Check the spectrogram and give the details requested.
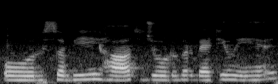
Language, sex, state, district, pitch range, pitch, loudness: Hindi, female, Haryana, Jhajjar, 200-215 Hz, 205 Hz, -19 LUFS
